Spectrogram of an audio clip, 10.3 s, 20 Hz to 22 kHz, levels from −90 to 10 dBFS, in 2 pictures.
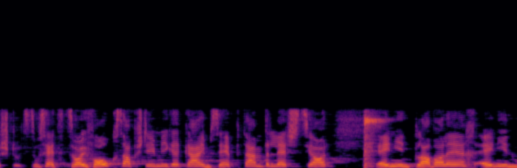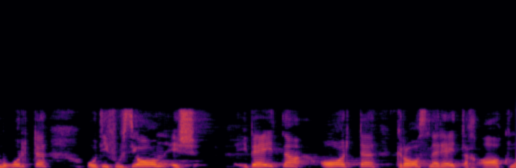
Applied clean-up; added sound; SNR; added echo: classical method Wiener filter.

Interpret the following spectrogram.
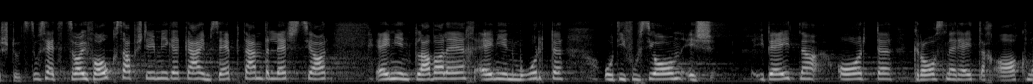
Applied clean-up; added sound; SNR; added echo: none; none; none; none.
